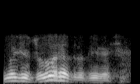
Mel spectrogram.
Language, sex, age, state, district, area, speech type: Kashmiri, male, 18-30, Jammu and Kashmir, Bandipora, rural, conversation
